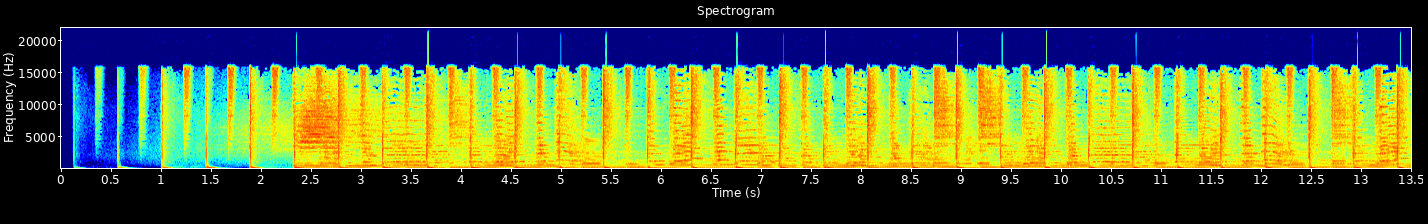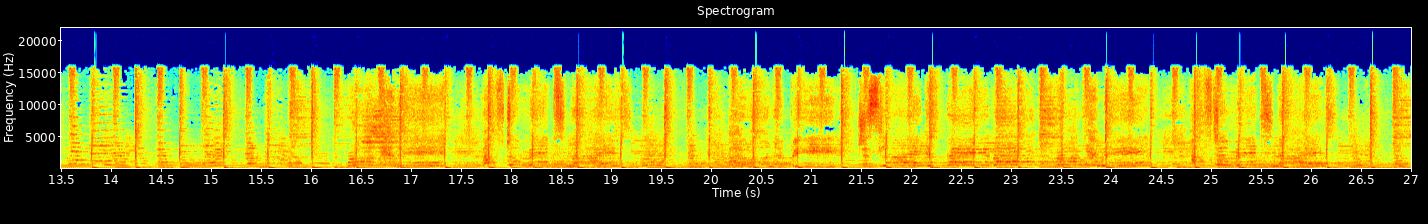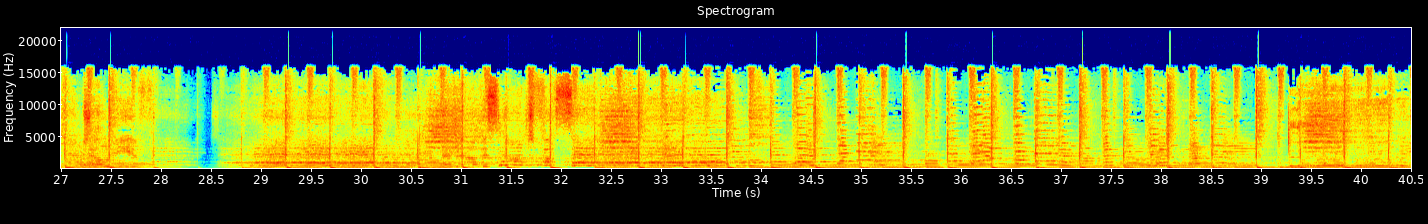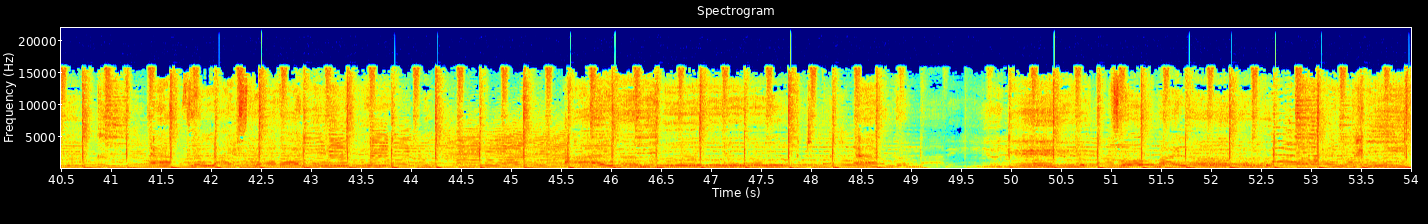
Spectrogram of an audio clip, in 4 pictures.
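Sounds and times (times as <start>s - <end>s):
80s style music at 136 bpm: 0.1s - 53.9s.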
